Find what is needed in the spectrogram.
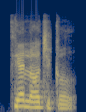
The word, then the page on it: theological: Indian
